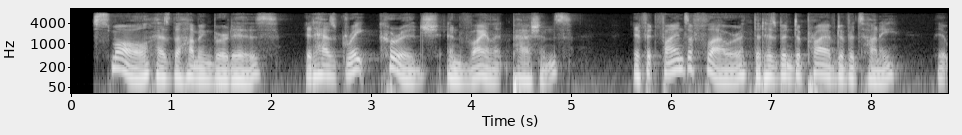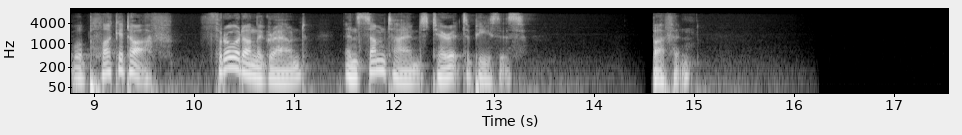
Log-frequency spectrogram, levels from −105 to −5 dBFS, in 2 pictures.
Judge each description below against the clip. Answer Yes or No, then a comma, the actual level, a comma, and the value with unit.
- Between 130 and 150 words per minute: Yes, average, 145 wpm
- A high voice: No, low, 100 Hz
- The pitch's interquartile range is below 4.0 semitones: No, average, 5.0 semitones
